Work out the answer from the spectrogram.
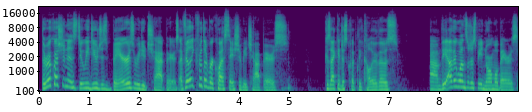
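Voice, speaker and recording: A woman hosting a casual livestream in a playful gamer-girl manner. Her voice is smooth and clear at a middling pitch, recorded close and dry. She hops between thoughts in slangy, scatterbrained chat with her viewers. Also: fairly bright tone, dry recording. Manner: scatterbrained, self-interrupting. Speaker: livestreamer hosting an art stream.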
